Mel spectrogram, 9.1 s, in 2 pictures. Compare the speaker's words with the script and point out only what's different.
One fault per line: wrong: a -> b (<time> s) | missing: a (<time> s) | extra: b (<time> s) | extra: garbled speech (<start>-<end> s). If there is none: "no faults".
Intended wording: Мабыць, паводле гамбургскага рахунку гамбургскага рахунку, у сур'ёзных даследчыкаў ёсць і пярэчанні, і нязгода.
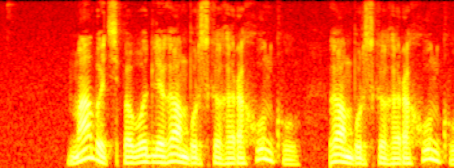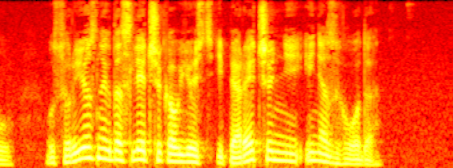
no faults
